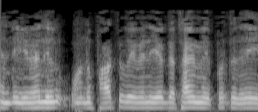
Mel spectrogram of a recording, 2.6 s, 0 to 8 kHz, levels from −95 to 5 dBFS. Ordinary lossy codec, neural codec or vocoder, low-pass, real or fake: MP3, 24 kbps; codec, 16 kHz in and 24 kHz out, 0.4 kbps, LongCat-Audio-Codec, two codebook decoder; 7.2 kHz; fake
